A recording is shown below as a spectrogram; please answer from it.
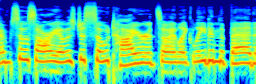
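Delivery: put-on, weepy, tearful voice through tears. Retelling what a kid said about his missing shoes; imitating a kid crying. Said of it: "And he's like crying about it".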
